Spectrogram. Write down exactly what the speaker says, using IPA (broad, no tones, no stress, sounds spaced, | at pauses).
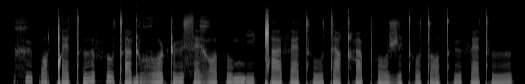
x ʉ p ɔ ǃ ɛ tʼ ɯ θ u tʼ a ɖ u ɣ o ʈ ʉ s ɛ ɣ ɔ θ u ŋ i ǁ a θ æ tʰ u t æ qʰ ɪ pʰ o ʒ ɪ t̪ʰ o t ɔ t̪ʰ ʉ θ æ tʰ ɯ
